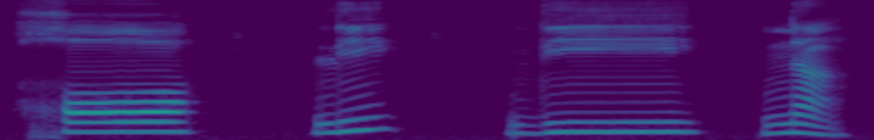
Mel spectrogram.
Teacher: خو پر ہونٹوں کو گول نہیں کرنا لیکن اس کی آواز ہیوی نکلے گی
